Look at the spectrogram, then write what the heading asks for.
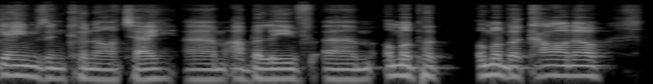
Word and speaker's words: Upamecano: Upamecano, I think you pronounce his name.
